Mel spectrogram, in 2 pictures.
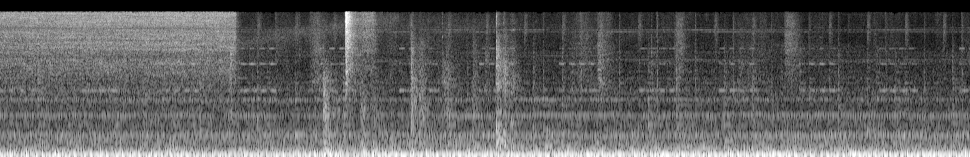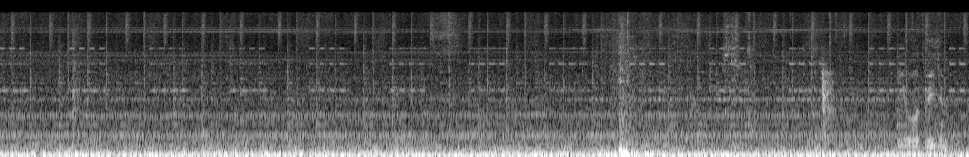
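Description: Compressed-air spray gun hissing for about the first three seconds as it finishes spraying activator onto the hydrographic print film. Then a steady workshop hum, with a few light knocks and a louder thump late on.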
